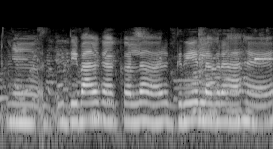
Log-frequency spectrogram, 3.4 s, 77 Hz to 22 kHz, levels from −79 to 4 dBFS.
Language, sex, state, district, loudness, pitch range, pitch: Hindi, female, Chhattisgarh, Sarguja, -16 LUFS, 215-225 Hz, 215 Hz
